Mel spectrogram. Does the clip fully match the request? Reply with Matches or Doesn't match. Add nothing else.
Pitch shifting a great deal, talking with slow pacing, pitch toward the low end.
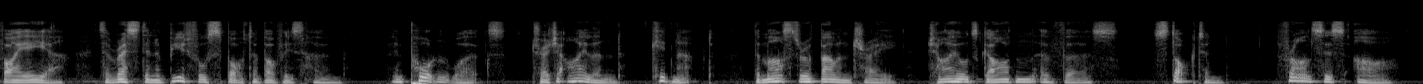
Matches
